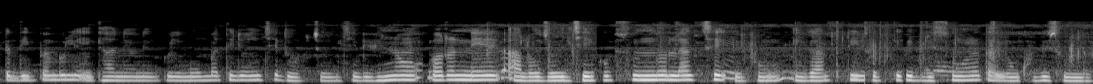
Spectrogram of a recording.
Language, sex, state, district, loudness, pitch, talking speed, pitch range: Bengali, female, West Bengal, Paschim Medinipur, -16 LUFS, 190 Hz, 110 wpm, 175-205 Hz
